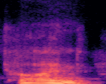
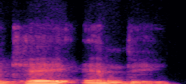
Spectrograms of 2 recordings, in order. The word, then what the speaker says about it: K&D: Many people assume that it's pronounced kind, but it's actually K&D, and it stands for Kinetic, Nano, Dynamics.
